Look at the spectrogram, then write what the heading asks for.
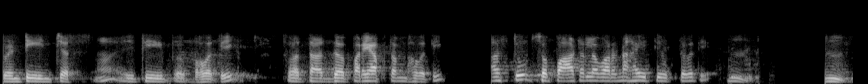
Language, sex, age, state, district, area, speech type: Sanskrit, male, 60+, Karnataka, Mysore, urban, conversation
